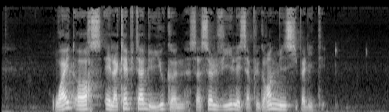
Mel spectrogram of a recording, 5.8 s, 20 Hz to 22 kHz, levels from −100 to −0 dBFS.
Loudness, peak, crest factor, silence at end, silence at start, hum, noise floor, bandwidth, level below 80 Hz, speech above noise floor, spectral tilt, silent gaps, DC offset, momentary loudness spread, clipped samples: -19 LUFS; 0 dBFS; 20 dB; 1.05 s; 0.85 s; none; -61 dBFS; 17 kHz; -56 dBFS; 42 dB; -4 dB/octave; none; under 0.1%; 11 LU; under 0.1%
